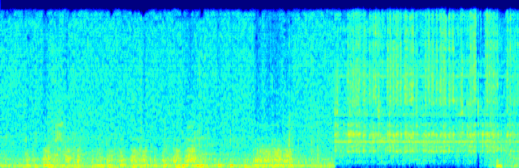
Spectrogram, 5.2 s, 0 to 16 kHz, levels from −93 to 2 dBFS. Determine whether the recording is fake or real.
fake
